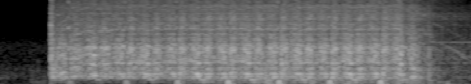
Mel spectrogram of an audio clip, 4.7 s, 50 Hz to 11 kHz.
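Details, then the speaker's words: Citroën DS3 1.6 VVT (5FS) petrol, crank-no-start after head replacement following a broken oil pump or timing chain: even starter cranking with soft compression pulses, no firing; one cylinder reads only 75 psi and builds slowly, low compression. "okay 75 why I'm pretty much sure this engine should have way more compression than this last one"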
